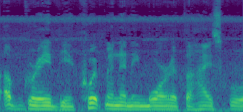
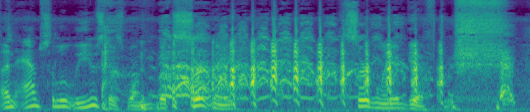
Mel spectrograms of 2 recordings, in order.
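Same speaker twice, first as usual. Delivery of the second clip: laughing; 7 semitones higher, 8 dB louder than usual. Real, not acted. Laughing at own useless gift.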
